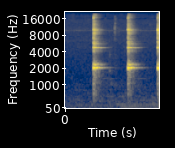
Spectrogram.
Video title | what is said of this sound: Reselling on eBay UK: Car boot sale haul 11/07/20. £69 spent, estimated sales value £600 | with glass, a very dull noise, and you can immediately hear the difference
